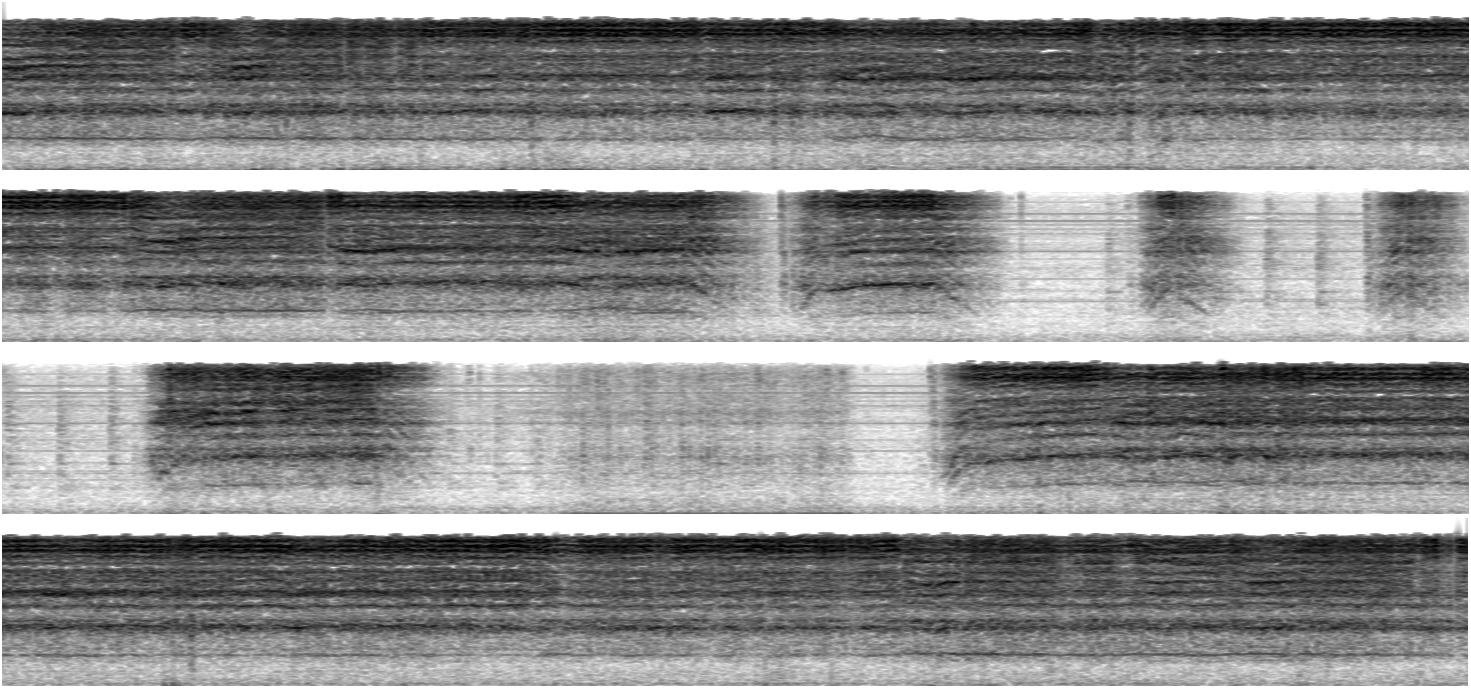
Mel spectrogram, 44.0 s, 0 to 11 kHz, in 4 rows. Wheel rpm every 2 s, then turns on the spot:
160, 160, 160, 160, 160, 160, 160, 160, 90, 30, 20, 50, 70, 20, 60, 160, 160, 160, 160, 160, 160, 160.
26-28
